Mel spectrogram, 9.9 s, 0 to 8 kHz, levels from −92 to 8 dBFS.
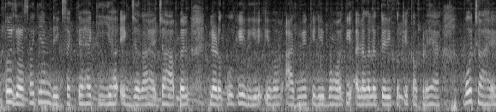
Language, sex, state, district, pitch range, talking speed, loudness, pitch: Hindi, female, Uttar Pradesh, Jyotiba Phule Nagar, 210-230 Hz, 195 wpm, -17 LUFS, 215 Hz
